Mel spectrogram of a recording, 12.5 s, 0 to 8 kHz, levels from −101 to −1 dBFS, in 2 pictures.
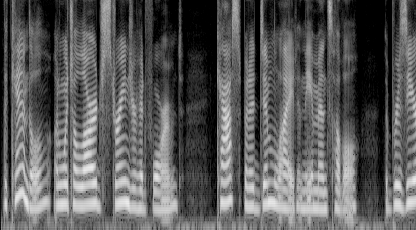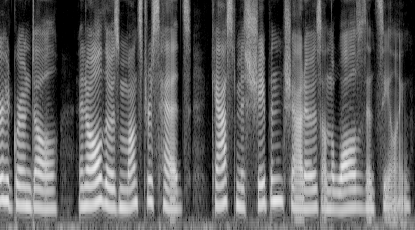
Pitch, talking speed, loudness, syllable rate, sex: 215 Hz, 175 wpm, -19 LUFS, 4.6 syllables/s, female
